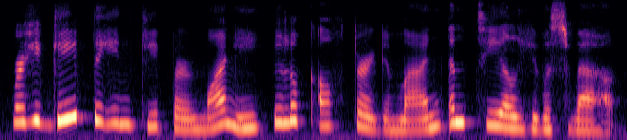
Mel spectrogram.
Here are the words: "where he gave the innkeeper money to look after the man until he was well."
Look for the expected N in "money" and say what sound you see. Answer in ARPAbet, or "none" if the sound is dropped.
N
